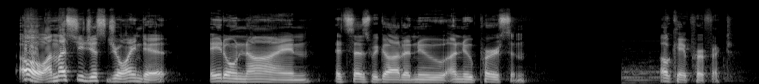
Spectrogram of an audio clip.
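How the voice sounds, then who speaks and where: Over music in the background, the speaker keeps a moderate pace with long, frequent pauses. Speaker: streamer. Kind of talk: casual chat. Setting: live stream.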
